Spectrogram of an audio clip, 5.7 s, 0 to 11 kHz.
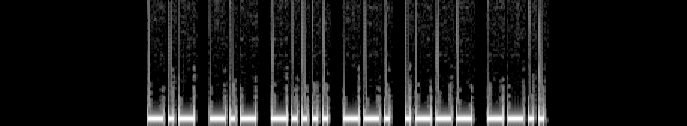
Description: Morse code, heard as a keyed tone, about 28 wpm, 700 Hz. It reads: KK6GJZ
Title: USA Call Signs Repeated 3x 28wpm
